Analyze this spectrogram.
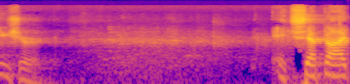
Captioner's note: audience laughing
